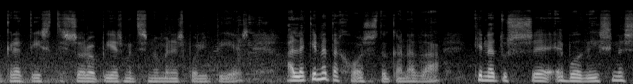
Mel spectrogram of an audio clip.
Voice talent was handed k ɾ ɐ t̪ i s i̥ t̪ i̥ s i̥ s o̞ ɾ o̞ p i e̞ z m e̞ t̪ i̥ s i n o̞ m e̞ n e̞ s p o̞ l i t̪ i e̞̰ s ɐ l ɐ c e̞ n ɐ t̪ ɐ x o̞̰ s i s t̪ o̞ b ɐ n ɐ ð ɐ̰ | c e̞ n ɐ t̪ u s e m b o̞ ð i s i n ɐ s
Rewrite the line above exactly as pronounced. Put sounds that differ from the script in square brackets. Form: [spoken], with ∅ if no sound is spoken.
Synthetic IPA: k ɾ ɐ t̪ i s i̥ t̪ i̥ s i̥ s o̞ ɾ o̞ p i e̞ z m e̞ t̪ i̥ s i n o̞ m e̞ n e̞ s p o̞ l i t̪ i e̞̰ s ɐ l ɐ c e̞ n ɐ t̪ ɐ x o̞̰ s i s t̪ o̞ [ɡ] ɐ n ɐ ð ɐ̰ | c e̞ n ɐ t̪ u s e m b o̞ ð i s i n ɐ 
